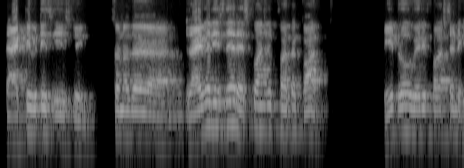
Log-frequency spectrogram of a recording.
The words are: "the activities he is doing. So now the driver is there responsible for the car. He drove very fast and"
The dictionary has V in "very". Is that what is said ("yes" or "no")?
yes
